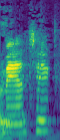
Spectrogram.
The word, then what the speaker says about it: Emantic: Emantic Fitzgerald Bradford Jr.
